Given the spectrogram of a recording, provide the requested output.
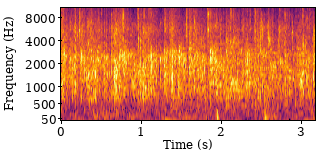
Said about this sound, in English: Come on, I need somebody to clap and act like you're interested.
